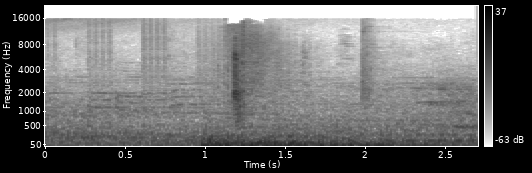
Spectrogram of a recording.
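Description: A game menu opens with a soft whoosh.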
